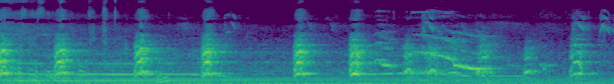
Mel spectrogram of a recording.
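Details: American Akita in Gurgaon, called dangerous, gives a steady series of short deep barks roughly every second, later mixed with higher whining yelps that slide downward, over a low constant hum.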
